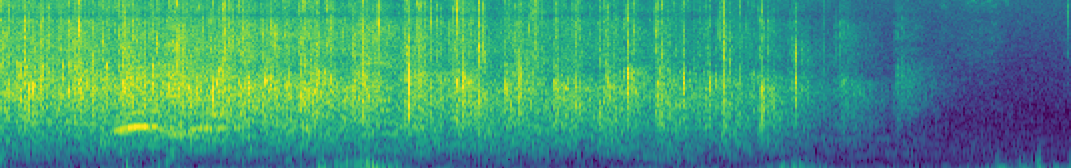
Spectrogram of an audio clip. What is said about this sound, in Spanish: Dele fuerte ese aplauso al Rey de los cielos.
